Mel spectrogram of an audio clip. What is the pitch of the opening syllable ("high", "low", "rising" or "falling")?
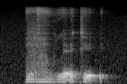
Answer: low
